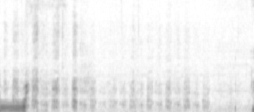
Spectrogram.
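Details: Rusty, a pure-bred Cocker Spaniel, pants excitedly at feeding time, with quick, breathy puffs at about four per second after a brief voiced sound at the start and a person speaking nearby.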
